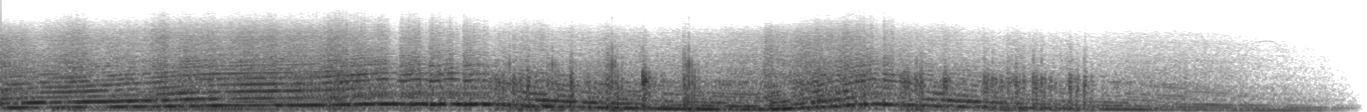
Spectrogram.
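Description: A racing car engine roars loudly, its pitch rising and falling as it shifts gears and brakes, then fades away into the distance.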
